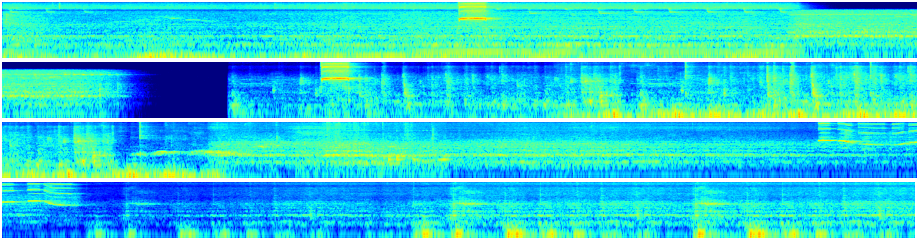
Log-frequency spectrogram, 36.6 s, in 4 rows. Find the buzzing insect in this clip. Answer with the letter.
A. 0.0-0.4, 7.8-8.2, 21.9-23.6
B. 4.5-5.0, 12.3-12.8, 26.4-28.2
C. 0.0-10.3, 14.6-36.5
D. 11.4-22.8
C.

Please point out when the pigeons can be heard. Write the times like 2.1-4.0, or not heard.
11.4-22.8.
